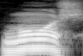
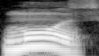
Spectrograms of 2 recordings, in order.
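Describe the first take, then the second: First: The word ends with a hissing voiceless sound. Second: The word ends with a buzzing voiced sound. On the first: "দন্তস্বয়ের মতো কেন হলো মুশ?" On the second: "এটার উচ্চারণ হওয়ার দরকার ছিল মুজ"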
